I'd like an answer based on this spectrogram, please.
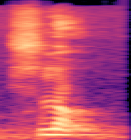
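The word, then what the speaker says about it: שמו: Dans la Torah, il est écrit sans le premier vav. Sin, mem, vav. On peut dire comment? Shmo.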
